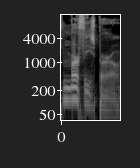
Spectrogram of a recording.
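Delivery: Murfreesboro with the second r dropped, like "MUR-fees-boro"; local pronunciation. Shown as a demonstration. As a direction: say Murfreesboro as "Murfeesboro", no r after the f. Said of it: "is how it's pronounced".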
